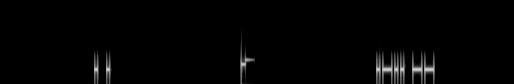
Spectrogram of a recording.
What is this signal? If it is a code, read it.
Morse code, heard as a keyed tone, about 40 wpm, 700 Hz. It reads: EE LM
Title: Top Two Letter Combinations in Words 40wpm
